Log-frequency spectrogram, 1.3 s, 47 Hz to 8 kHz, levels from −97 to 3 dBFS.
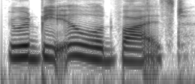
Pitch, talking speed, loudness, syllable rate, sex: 225 Hz, 230 wpm, -17 LUFS, 5.8 syllables/s, female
